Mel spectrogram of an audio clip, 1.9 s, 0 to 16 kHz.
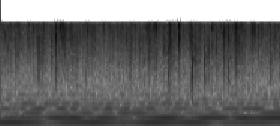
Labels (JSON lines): {"label": "biophony, midshipman", "recorder": "SoundTrap 500"}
